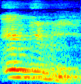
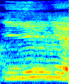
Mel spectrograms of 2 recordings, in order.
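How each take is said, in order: First: The first vowel is an 'e' sound. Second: The first vowel is a long 'ee' sound. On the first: The speaker calls it right. "എനിമി ശത്രു" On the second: The speaker calls it wrong. "ഈനിമി അല്ല"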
